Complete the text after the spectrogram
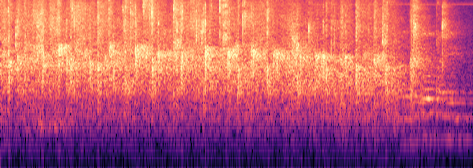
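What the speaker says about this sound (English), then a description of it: "A big round of applause to the President." Audience applause at a Toastmasters club meeting for the club president, dense steady clapping from a crowd throughout, fading out near the end.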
